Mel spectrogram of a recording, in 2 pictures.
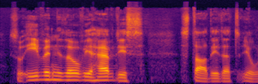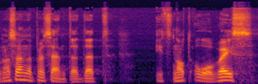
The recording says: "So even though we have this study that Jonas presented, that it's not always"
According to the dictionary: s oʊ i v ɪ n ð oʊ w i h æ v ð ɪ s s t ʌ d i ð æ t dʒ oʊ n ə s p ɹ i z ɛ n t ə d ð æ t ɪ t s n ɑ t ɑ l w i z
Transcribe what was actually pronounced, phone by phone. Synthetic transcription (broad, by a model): s oʊ i v ɪ n ð oʊ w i h æ v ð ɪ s s t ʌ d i ð æ t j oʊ n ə s p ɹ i s ɛ n t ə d ð æ t ɪ t s n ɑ t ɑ l w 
